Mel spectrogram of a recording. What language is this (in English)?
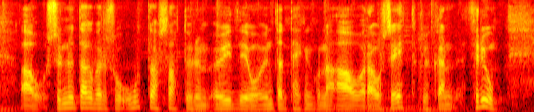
Icelandic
